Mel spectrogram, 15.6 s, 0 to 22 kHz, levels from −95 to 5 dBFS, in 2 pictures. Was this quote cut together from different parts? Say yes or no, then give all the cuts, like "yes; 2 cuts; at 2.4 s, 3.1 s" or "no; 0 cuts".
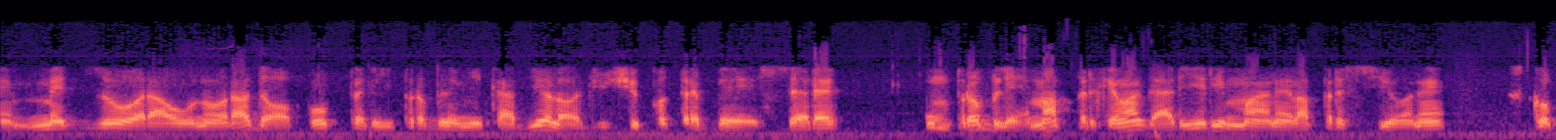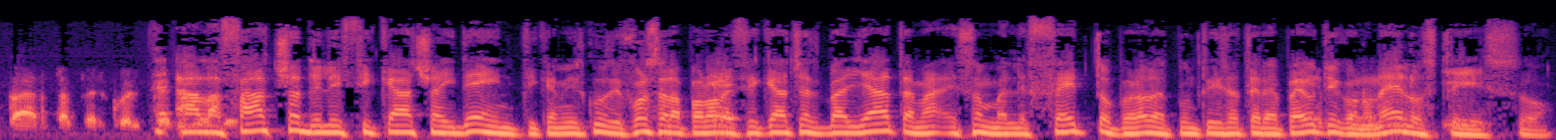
no; 0 cuts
